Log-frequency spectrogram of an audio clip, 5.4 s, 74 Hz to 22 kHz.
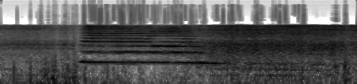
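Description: Class 150 Sprinter diesel multiple unit sounding its horn once as it approaches: a single held note of about two seconds, starting about a second in and sagging slightly in pitch. Under it is the steady rush of the passing train and wind on the microphone.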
